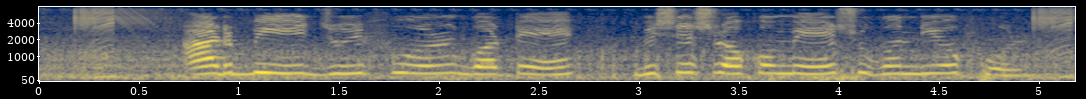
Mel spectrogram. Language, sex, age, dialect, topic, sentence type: Bengali, female, 18-24, Western, agriculture, statement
